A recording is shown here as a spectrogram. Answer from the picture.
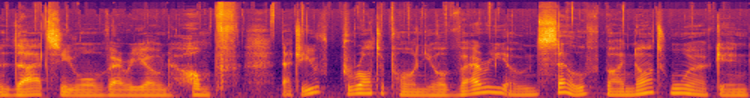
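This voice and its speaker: A man puts on a character voice with a very deep, low pitch. He talks at a very slow pace against a quiet background. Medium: read story. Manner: wry, stern.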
